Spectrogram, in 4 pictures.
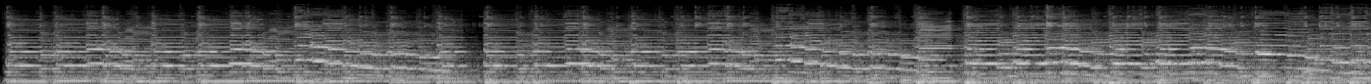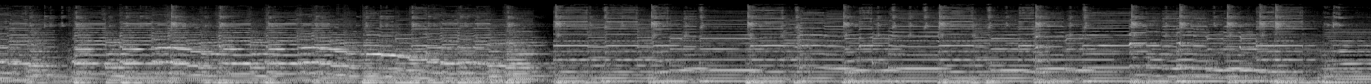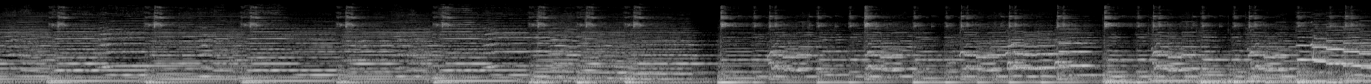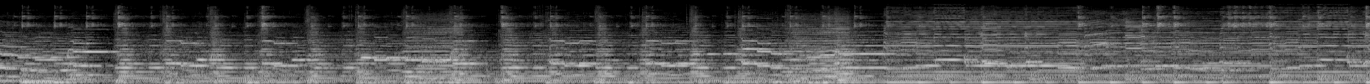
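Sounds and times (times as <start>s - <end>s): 
jig tune: 0.0s - 54.8s.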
